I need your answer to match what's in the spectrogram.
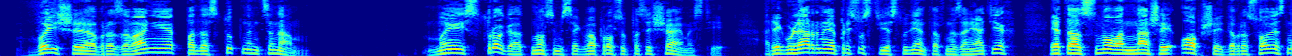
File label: Russian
